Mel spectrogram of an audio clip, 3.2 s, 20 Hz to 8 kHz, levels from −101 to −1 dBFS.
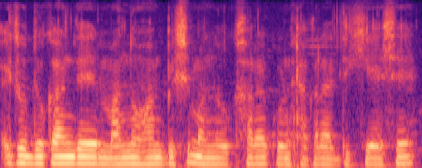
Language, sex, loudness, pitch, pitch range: Nagamese, male, -14 LUFS, 110 Hz, 105-120 Hz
